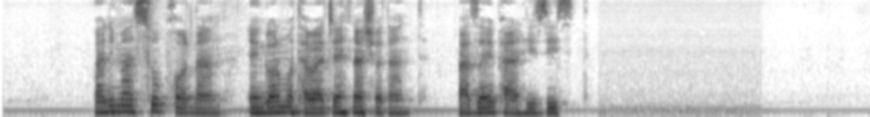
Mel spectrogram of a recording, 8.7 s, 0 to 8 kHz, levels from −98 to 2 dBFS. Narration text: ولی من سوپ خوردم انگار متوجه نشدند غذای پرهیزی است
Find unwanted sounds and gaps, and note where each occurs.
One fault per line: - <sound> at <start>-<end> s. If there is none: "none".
none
